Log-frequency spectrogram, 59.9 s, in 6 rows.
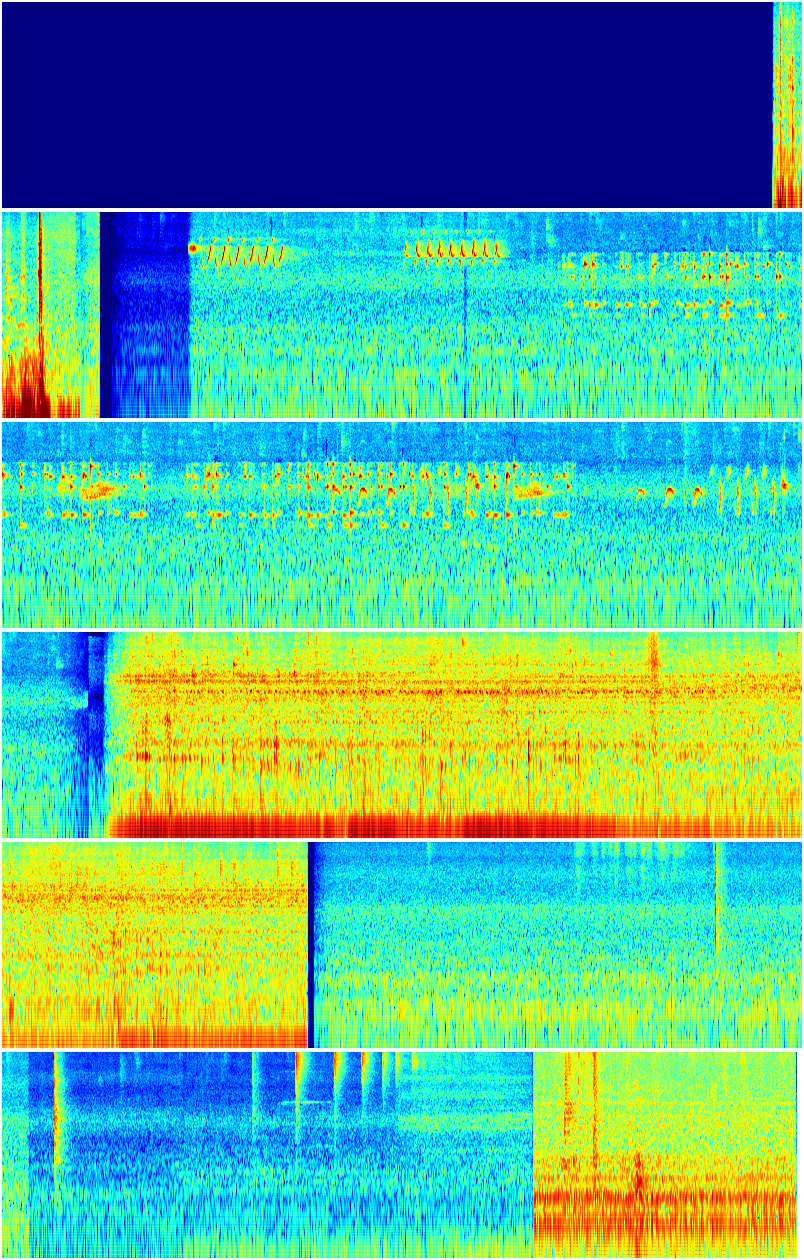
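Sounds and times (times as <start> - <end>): small birds chirping: 12.3 - 27.2, 27.8 - 31.1
aquarium pump humming: 12.4 - 59.9
water bubbling: 31.3 - 43.8.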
